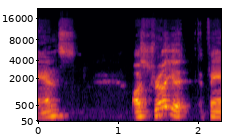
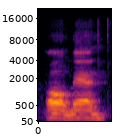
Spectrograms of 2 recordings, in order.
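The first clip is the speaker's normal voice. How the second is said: ordinary talk, nothing marked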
